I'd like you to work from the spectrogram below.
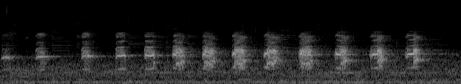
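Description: A wild turkey gobbles around noon in Tennessee, a series of about eleven evenly spaced gobbles at moderate distance with no other voices.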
